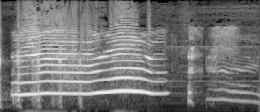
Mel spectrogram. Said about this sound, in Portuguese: Você que tá ouvindo esse podcast aí, desculpa aí meu grito no ouvido, galera. É mais forte que eu.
